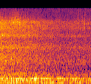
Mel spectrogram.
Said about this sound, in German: LKW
